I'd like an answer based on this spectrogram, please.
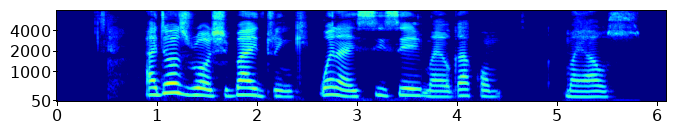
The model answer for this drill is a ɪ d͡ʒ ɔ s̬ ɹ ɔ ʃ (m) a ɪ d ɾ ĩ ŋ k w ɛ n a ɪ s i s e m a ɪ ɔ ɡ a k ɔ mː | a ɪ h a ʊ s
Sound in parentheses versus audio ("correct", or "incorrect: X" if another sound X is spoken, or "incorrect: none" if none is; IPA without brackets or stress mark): incorrect: b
